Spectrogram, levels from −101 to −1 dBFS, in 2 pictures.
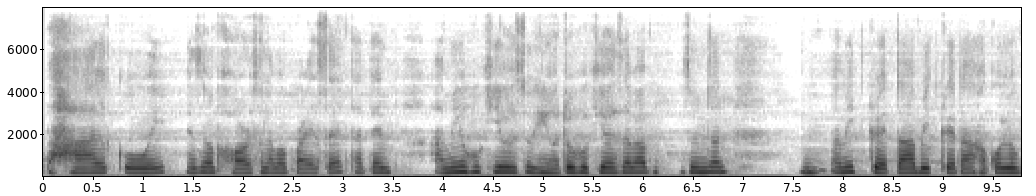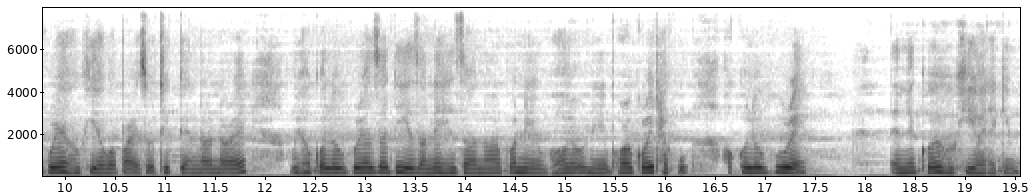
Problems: constant background noise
